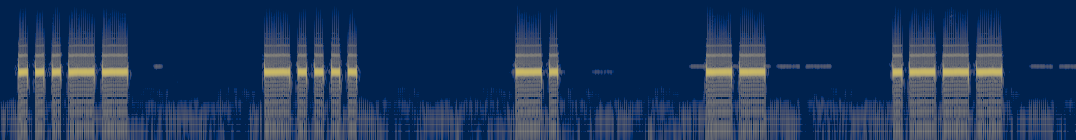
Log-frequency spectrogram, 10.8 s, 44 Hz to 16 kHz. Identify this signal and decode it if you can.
Morse code, heard as a keyed tone, about 14 wpm, spaced as for 5 wpm, 770 Hz. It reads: 36NMJ
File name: Onlinelehrgang / morsen / DJ4UF Morsen13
